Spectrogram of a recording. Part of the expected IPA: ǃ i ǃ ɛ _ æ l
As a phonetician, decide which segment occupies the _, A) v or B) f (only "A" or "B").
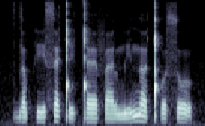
B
